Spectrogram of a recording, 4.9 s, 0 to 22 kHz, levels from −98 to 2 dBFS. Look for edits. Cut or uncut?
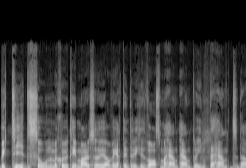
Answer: cut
